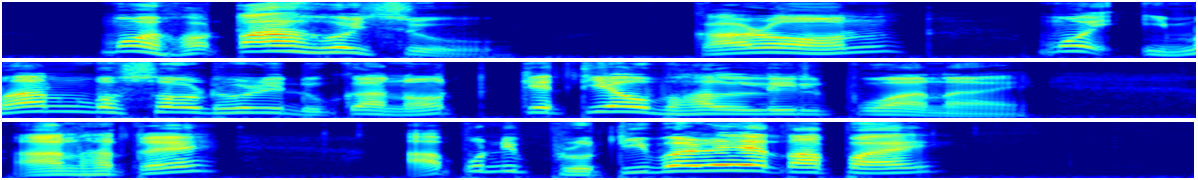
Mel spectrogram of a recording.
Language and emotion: Assamese, disgusted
